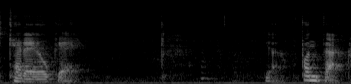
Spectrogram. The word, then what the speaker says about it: karaoke: We've also been pronouncing karaoke wrong. It's karaoke.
